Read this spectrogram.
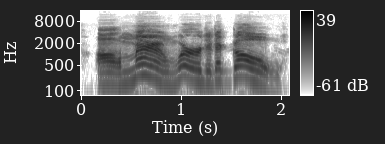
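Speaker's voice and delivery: put-on cartoon alien voice. After announcing a voice switch while playing the game, speaking in Zoidberg voice. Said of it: "switch over my voice to Zoidberg".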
